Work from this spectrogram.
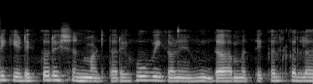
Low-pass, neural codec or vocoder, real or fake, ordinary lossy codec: none; none; real; none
